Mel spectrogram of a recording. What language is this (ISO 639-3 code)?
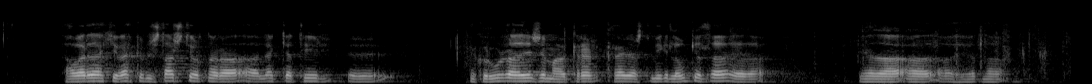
isl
